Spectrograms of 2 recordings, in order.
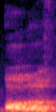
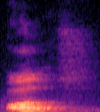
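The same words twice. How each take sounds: First: The word begins directly with the vowel. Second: The word begins with a breathy, guttural sound. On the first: "En vez de decir odos" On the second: "le cambia la pronunciación a la palabra... lo hace más gutural"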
